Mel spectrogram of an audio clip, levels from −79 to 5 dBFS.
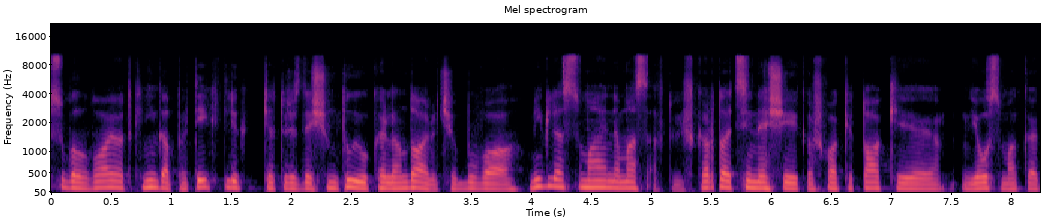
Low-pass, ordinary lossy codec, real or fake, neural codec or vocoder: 9.9 kHz; AAC, 48 kbps; fake; codec, 24 kHz, 1.2 kbps, DualCodec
